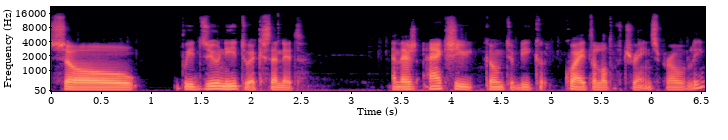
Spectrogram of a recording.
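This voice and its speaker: A man with a Dutch accent speaks at a moderate pace and a fairly low pitch with fairly even intonation and big swings in loudness, in a very clean recording with a silent background and a dry, close sound with no echo. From Netherlands. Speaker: video game streamer. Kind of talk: live-stream gameplay commentary. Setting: live stream. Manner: hesitant, with many fillers.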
